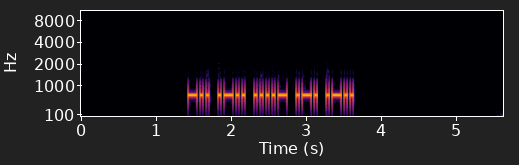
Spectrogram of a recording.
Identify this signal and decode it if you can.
Morse code, heard as a keyed tone, about 32 wpm, 700 Hz. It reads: DL4RL
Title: DXCC-100 Call Signs - 5 Characters - 30wpm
